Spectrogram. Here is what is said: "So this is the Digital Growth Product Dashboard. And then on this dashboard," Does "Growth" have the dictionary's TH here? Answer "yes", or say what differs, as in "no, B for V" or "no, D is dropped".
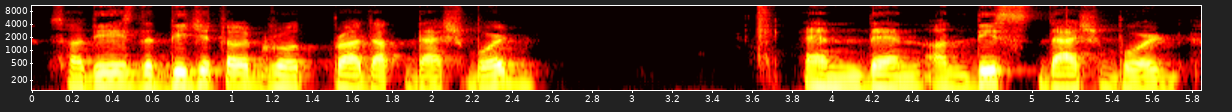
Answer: no, T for TH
